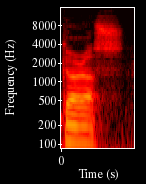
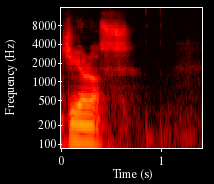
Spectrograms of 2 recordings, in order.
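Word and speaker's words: Geras: He's not Garrus. It's Garrus. He's not Gyros. Listen to the Garrus. the announcer of the game and the people who say his name in story mode, which is Garrus.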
